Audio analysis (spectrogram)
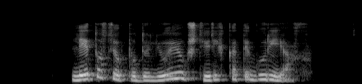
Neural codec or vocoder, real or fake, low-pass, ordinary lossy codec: none; real; 7.2 kHz; none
